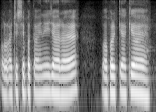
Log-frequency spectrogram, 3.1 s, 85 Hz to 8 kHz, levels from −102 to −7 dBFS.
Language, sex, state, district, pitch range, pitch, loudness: Hindi, male, Tripura, West Tripura, 175-190 Hz, 185 Hz, -16 LUFS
